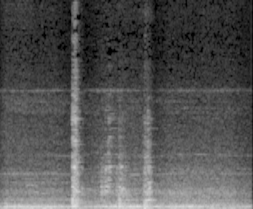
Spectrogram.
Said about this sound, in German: Das Zentrum von Oslo hat sich in eine riesige Baustelle verwandelt. Am Rathausplatz unweit der Fähren, die auf die Inseln im Oslofjord führen, wird am neuen Nationalmuseum gebaut.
